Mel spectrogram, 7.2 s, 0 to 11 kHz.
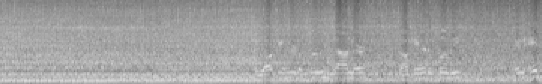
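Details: Dodge Charger 392 HEMI V8 (Scat Pack) idling just after startup: even, steady idle with a faint light tick, nothing loud or knocking; normal healthy engine, no crazy ticks.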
